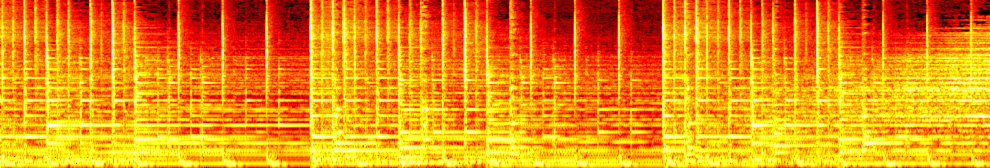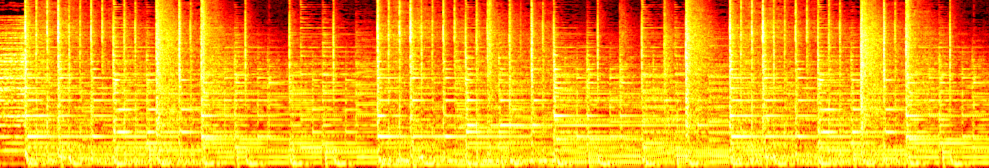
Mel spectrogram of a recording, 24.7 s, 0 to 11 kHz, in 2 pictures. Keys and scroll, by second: 14.6 9, 14.7 Return, 16.9-17.8 typing, 20.0 6, 20.8 Return.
